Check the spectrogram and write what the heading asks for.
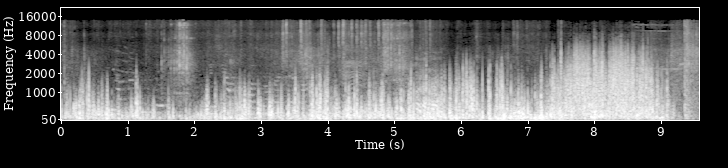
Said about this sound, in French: Oh, il y a v'là le vent.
